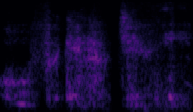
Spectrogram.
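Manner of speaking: hushed whisper. Role-playing player speaking in character to Julie, whispering. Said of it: "I'm whispering".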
